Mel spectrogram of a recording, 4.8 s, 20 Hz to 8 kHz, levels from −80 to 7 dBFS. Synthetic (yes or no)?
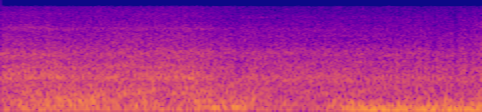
no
